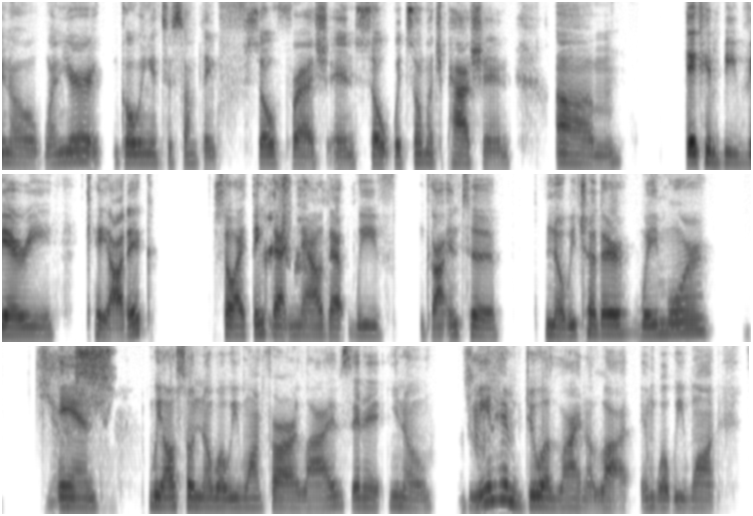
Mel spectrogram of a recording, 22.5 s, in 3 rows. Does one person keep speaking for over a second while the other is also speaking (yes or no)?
no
